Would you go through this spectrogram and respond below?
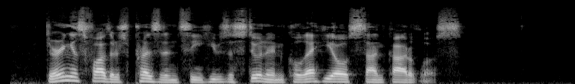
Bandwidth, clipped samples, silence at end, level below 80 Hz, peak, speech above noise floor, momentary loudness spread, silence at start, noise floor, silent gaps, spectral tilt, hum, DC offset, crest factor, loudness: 15.5 kHz; under 0.1%; 1.15 s; -52 dBFS; -2 dBFS; 47 dB; 9 LU; 0.45 s; -64 dBFS; none; -4 dB/octave; none; under 0.1%; 16 dB; -17 LUFS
